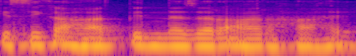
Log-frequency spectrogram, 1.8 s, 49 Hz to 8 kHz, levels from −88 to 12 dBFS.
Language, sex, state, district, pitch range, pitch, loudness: Hindi, male, Chhattisgarh, Bastar, 120-135 Hz, 125 Hz, -15 LUFS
